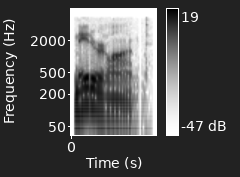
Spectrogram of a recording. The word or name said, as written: Nederland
